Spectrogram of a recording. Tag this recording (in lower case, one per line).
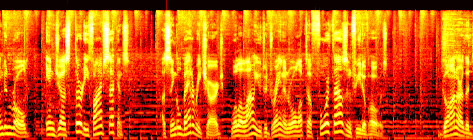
speech
music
